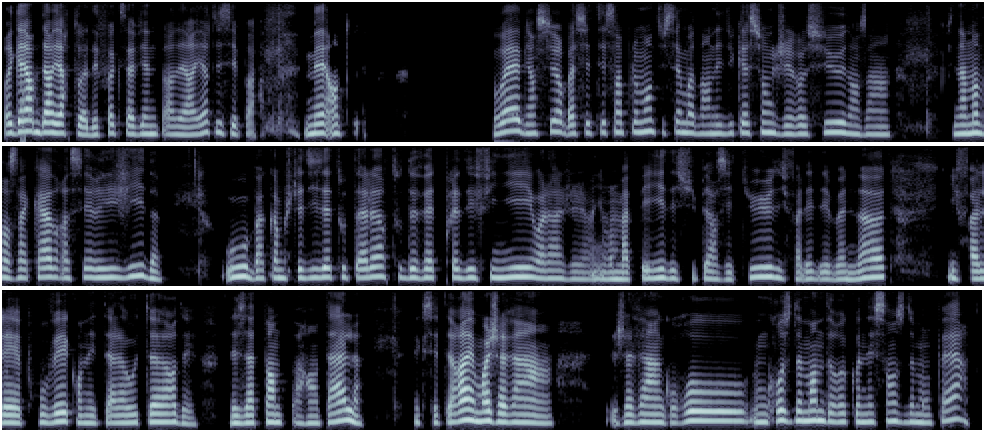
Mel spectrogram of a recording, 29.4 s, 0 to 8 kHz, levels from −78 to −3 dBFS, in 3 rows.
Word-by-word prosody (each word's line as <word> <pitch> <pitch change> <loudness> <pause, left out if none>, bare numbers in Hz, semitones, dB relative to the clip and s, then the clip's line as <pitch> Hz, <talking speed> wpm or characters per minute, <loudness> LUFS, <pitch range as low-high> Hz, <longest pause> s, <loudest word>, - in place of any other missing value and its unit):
regarde 225 +3 +6
derrière 200 -2 +5
toi, 170 -3 0
des 160 - -2
fois, 185 +5 -4
que 190 - -15
ça 180 - -1
vienne 180 +1 -2
par 170 - -5
derrière, 170 +4 -1
tu 215 -1 -6
sais 180 -1 -4
pas, - - -11 0.5
mais 195 +2 +3
en 190 +2 0
tout - - -20
c - - -26 1.3
Ouais, 230 +7 +3
bien 190 0 -3
sûr, 215 +4 -2
bah, 185 0 -1
c'était 195 +2 -7
simplement, 215 +2 -2
tu 215 -3 -10
sais, 215 +3 -4
moi, 205 -1 -1
dans 185 0 -6
l'éducation 195 +3 -3
que 205 - -1
j'ai 175 0 -4
reçue 210 +5 -2
dans 175 -3 -5
un 170 0 -6 0.6
finalement, 185 +2 +1
dans 185 -3 -1
un 180 - -1
cadre 195 +1 +1
assez 185 +1 -3
rigide 185 -1 -1 0.6
où, 205 +2 +3
bah, 170 -3 -2
comme 180 +1 -2
je - - -12
te 180 - -2
disais 185 +2 0
tout 195 0 -8
à 180 0 +2
l'heure, 205 +1 +1
tout 205 -3 -10
devait 185 0 0
être 185 0 -3
prédéfini, 185 +2 0
voilà, 170 -2 -2
je 155 0 -9
veux 150 -1 -6
dire, 155 -1 -4
on 155 - -1
m'a 150 -1 0
payé 170 +4 -1
des 170 -1 -4
super 160 -1 -6
études, 195 +7 0
il 185 - -2
fallait 155 -1 -6
des 150 0 -5
bonnes 145 0 -3
notes, 195 +5 +2 0.6
il 170 - -3
fallait 160 0 +2
prouver 175 +3 +1
qu'on 165 -4 -4
était 155 0 -4
à 160 - +1
la 160 0 +1
hauteur 175 +2 +2
des 140 -5 -7 0.3
des 155 0 +1
attentes 170 +1 +2
parentales, 165 +4 +1 0.5
et - - -4
cetera, 180 +8 +5
et - - +7
moi 200 0 +7
j'avais 175 -3 +3
un 165 -3 +2 0.6
j'avais 170 +3 -2
un 175 -1 +4
gros 200 +4 +3
une 175 0 0
grosse 200 +1 +1
demande 205 +1 +4
de 185 - -2
reconnaissance 180 +1 -1
de 175 - -3
mon 165 -2 -2
père, 210 +5 -3
180 Hz, 195 wpm, -23 LUFS, 165-200 Hz, 1.3 s, et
